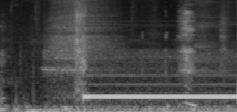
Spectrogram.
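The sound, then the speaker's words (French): A telephone ringing tone on an international call: after a brief stretch of noise, a single steady tone begins and holds unbroken, fairly loud, to the end. “Ça sonne, on est à l'étranger. Ouais, ça sonne à l'étranger.”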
